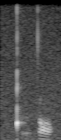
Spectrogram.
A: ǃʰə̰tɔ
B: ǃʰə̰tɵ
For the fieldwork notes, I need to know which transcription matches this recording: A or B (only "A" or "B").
A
